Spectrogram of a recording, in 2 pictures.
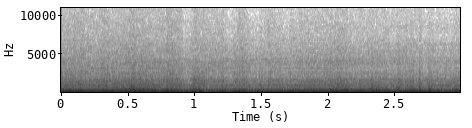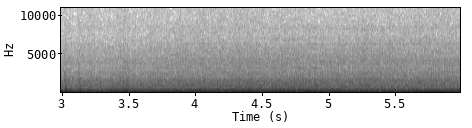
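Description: Wind buffets a GoPro microphone while riding a Kawasaki Ninja 400 on the street in gusts over 20 mph, producing a loud, constant low roar that fills the whole stretch.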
